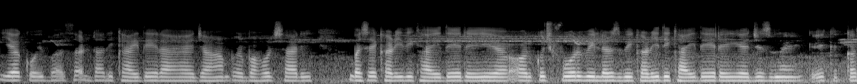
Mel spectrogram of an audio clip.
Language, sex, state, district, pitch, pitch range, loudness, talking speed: Hindi, female, Chhattisgarh, Bilaspur, 175 Hz, 170-180 Hz, -15 LUFS, 225 wpm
